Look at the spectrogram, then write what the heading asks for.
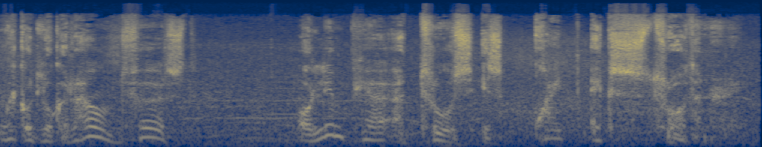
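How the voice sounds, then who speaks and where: Casting: polite, curious game companion, lightly high animated voice, very noisy background. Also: male voice, moderate pace. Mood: mild enthusiasm. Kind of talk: video game cutscene acting.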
